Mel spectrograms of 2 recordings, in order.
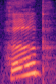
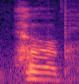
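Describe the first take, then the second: First: Herb with no H, high and loud in disbelief; mock the dropped H in herb; herb? said much higher and louder; outraged American herb. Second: Herb with a firm H, falling; Herb said flat and final; British herb. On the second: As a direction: correct it: Herb, H sounded. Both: Shown as a demonstration.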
